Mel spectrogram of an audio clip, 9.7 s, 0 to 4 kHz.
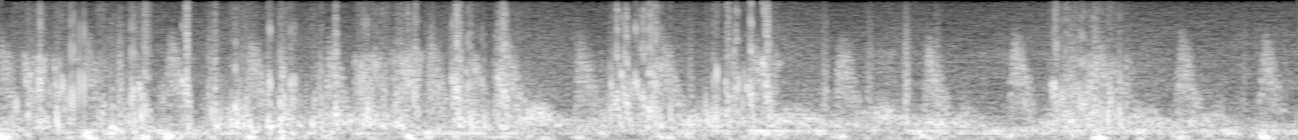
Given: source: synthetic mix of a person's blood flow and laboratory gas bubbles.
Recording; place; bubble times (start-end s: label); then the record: Doppler ultrasound of blood flow; subclavian vein
0.08-0.66 s: bubbles
0.71-1.24 s: bubbles
1.34-1.46 s: bubbles
1.52-1.93 s: bubbles
1.98-2.58 s: bubbles
2.64-3.22 s: bubbles
3.35-3.96 s: bubbles
4.49-5.07 s: bubbles
5.28-5.87 s: bubbles
7.85-8.49 s: bubbles
From the record:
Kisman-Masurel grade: 332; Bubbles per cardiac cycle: rolling drumbeat, 9 or more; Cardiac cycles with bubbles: 50 to 99%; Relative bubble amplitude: moderate (0.250 to 0.450); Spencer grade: 3 (all of the cardiac periods contain showers or single bubble signals, but not dominating or overriding the cardiac motion signals); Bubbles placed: anywhere in the cardiac cycle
